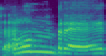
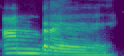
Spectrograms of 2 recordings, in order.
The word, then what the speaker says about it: hombre: one that people oh this is not hombre this is ambree ambree the old west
